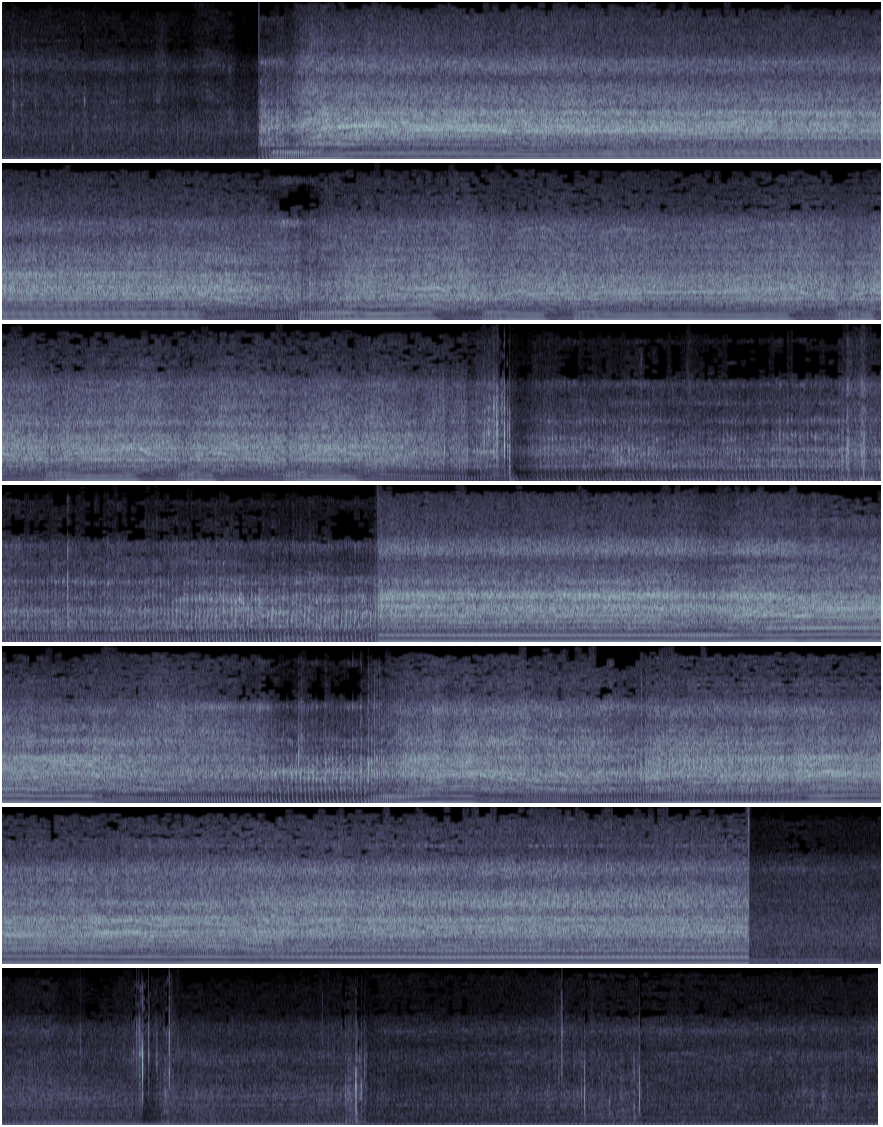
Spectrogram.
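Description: Stihl two-stroke chainsaw revved up about a second in and run at high speed cutting through a pine trunk. Its pitch rises and falls quickly several times as the throttle is blipped, and it dips and recovers under load in the cut. It drops to a lower, steady running sound about four seconds before the end.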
